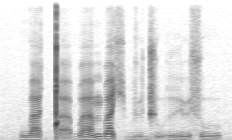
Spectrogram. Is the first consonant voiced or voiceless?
voiced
